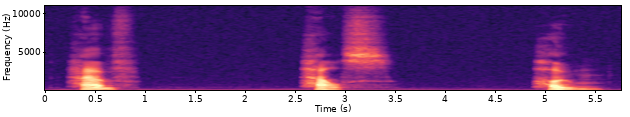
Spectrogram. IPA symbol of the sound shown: h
